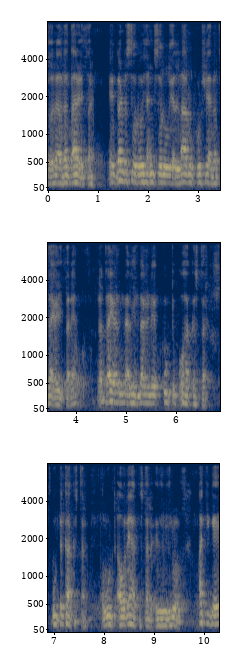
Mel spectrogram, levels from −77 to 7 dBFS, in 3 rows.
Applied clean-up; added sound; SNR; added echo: neural separator model SepFormer DNS4.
